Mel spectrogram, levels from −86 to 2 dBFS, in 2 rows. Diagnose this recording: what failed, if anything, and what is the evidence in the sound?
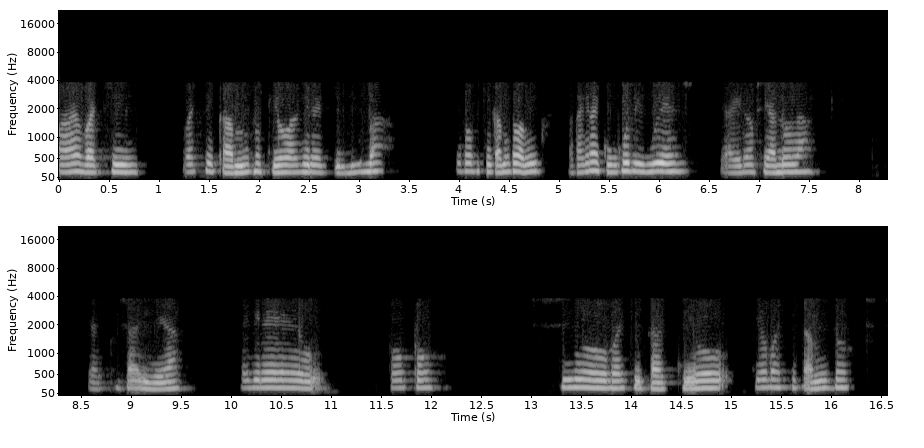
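The codec stage is where this one went wrong: it's Speex, and the damage is plainly audible across the whole clip. The speech has that hoarse, grainy CELP character you get when the excitation is starved of bits. That points to a low-quality setting, something around 11 kbps, where the encoder simply can't model the voice cleanly.

Then there's a time-stretched section from about 3.57 to 5.61 s, starting right after "miho kio aghire kidiba". The pace jumps to roughly 1.63 times normal while the pitch holds steady, so it sounds rushed, with short pieces clipped out to squeeze the audio. That's most likely a playback or processing stage fitting the audio to a length by dropping short segments rather than resampling.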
